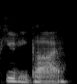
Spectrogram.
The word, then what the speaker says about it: PewDiePie: wouldn't assume that it's pronounced PewDiePie because like who thinks PE w means and it sounds like pew like wait wait pew yeah yeah exactly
